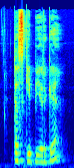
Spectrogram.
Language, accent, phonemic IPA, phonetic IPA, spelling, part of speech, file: German, Austria, /ɡəˈbɪʁɡə/, [ɡəˈbɪɐ̯ɡə], Gebirge, noun, De-at-Gebirge.ogg
- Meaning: 1. a group of mountains, mountain range, mountains 2. geographical area containing mountains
